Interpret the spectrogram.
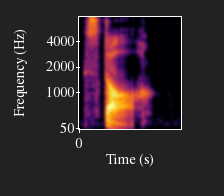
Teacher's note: Now say the word stall. You shouldn't feel a puff of air coming out when you say the T sound in stall.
